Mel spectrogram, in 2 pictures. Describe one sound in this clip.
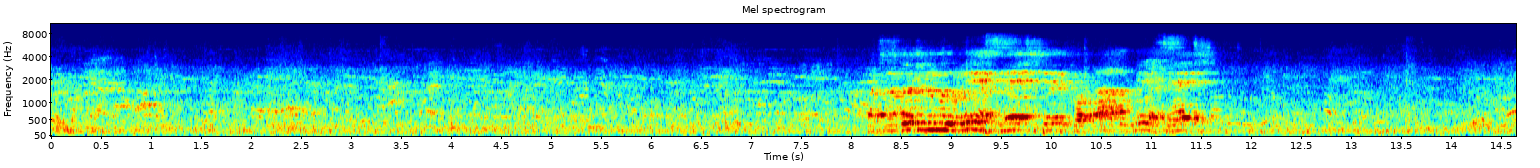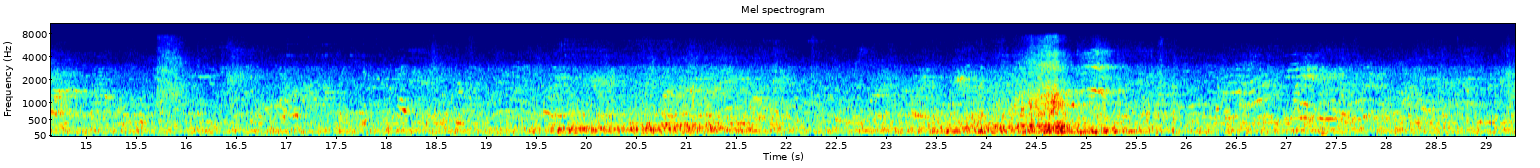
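A crowd of children and adults chatters.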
